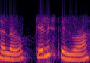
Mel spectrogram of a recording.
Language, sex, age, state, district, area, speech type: Kannada, female, 18-30, Karnataka, Udupi, rural, conversation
